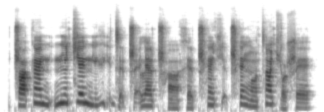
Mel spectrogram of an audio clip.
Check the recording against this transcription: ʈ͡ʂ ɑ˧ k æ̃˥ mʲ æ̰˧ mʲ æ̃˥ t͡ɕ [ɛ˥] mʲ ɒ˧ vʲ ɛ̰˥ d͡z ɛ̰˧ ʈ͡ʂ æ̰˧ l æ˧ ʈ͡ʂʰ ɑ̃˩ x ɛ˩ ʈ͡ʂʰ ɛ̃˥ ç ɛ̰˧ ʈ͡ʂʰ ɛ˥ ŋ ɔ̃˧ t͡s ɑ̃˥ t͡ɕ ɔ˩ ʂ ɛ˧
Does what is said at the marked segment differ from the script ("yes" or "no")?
no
